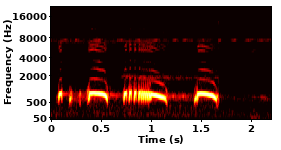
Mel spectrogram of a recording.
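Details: Female spotted dove cooing to stimulate males: short soft notes building into a stuttered phrase, then long sustained mellow coos gently falling at the end, clear with no other sounds.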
